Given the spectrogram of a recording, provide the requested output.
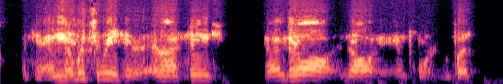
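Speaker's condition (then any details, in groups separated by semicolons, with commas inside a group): Mild cerebral palsy; speech impediment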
